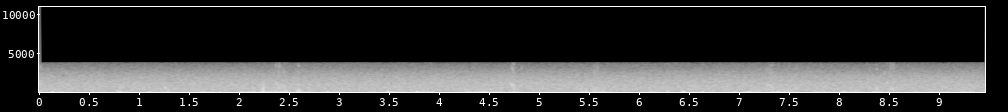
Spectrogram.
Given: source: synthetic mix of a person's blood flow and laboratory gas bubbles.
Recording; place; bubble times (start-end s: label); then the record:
Doppler ultrasound of blood flow; precordium
0.00-0.06 s: bubbles
1.02-1.12 s: bubbles
1.24-1.35 s: bubbles
2.30-2.79 s: bubbles
4.51-4.56 s: bubbles
4.70-4.83 s: bubbles
4.97-5.08 s: bubbles
5.23-5.25 s: bubbles
5.32-5.67 s: bubbles
6.26-6.33 s: bubbles
6.35-6.39 s: bubbles
6.47-6.77 s: bubbles
6.85-6.95 s: bubbles
7.06-7.63 s: bubbles
8.27-8.59 s: bubbles
8.62-8.66 s: bubbles
From the record:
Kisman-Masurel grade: 221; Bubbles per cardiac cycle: several, 3 to 8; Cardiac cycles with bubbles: 10 to 50%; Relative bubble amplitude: barely perceptible (0.100 to 0.250); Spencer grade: 2 (many but less than half of the cardiac periods contain bubble signals, singularly or in groups); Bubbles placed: anywhere in the cardiac cycle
